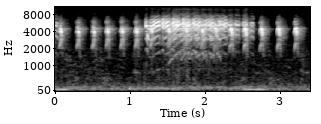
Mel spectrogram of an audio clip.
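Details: Prenjak lumut prinia lure mixed with prenjak setater to call wild birds: steady repeated high chips roughly every quarter second framing a short dense chattering burst in the middle.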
